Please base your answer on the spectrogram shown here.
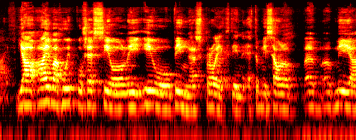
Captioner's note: speaks in Finnish language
